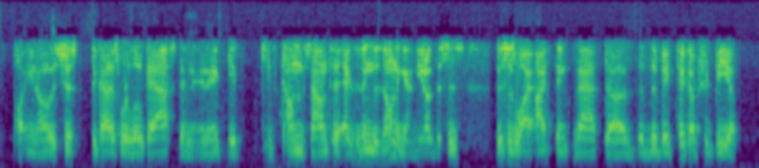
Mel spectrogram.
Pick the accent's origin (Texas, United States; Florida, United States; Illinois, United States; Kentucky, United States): Illinois, United States; Chicago; I'm from Chicago.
